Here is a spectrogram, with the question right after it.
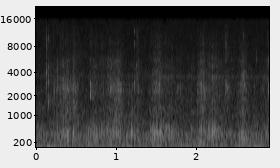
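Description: Close, quiet crunching bites into a crisp Girl Scout cookie, a series of brittle cracks and chewing crunches spaced irregularly over a few seconds.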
